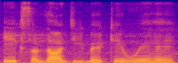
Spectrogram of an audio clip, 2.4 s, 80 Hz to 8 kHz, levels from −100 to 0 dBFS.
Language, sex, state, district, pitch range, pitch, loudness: Hindi, female, Maharashtra, Mumbai Suburban, 155-170 Hz, 165 Hz, -19 LUFS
